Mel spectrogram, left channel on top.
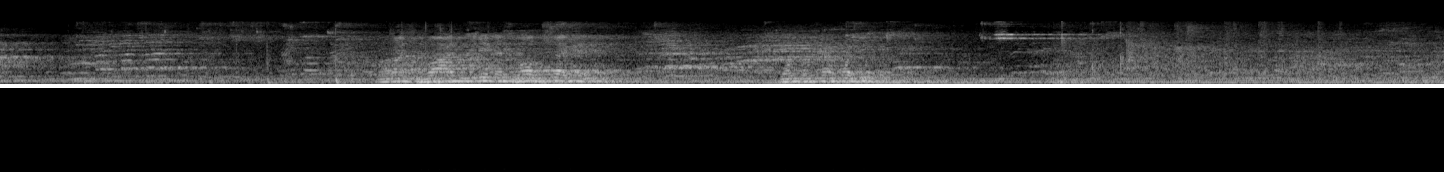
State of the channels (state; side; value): silent; right; 60 dB below the other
